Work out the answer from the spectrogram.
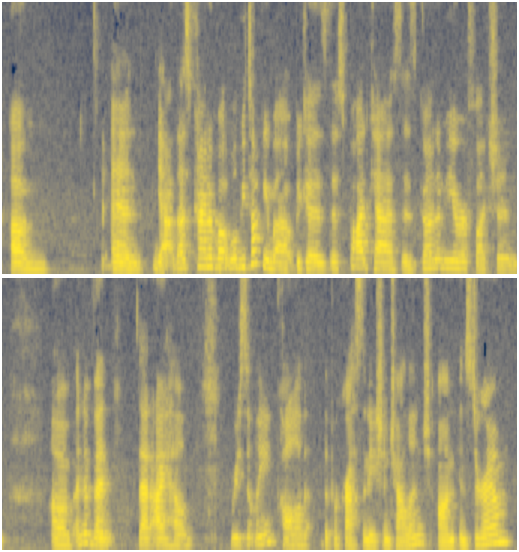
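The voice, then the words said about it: Voice sounds unusual, altered. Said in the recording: “as you can hear, my voice is kind of weird. You might not have recognized me.”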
